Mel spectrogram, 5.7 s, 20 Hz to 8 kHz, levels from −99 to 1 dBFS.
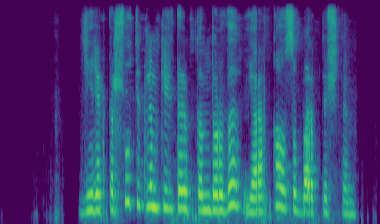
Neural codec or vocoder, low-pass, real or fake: codec, 44.1 kHz, 3.4 kbps, Pupu-Codec; 7.2 kHz; fake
